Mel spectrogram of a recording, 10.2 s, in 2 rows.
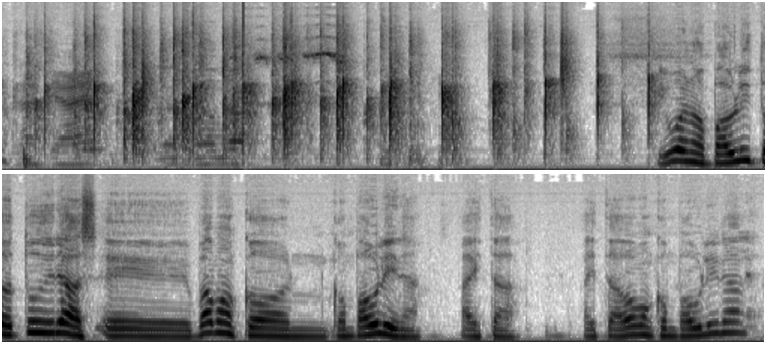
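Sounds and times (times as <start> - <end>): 
hand clapping for a guest on a Spanish-language show: 0.0 - 4.5
speech: 0.4 - 0.7, 4.4 - 10.1.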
